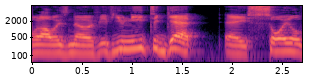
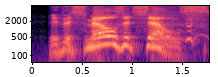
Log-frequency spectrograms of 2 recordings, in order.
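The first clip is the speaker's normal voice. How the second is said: very loud, very raspy, high voice; 7 semitones higher, 10 dB louder than usual. Retelling what a man told the junior salesmen at every meeting: imitating Al's raspy voice. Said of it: "in a very raspy voice".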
